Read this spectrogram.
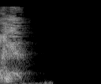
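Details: Staged role-play of reading a magical book that curses the reader with sneezes: a single sharp, hissy burst of air that fades quickly; one sneeze.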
